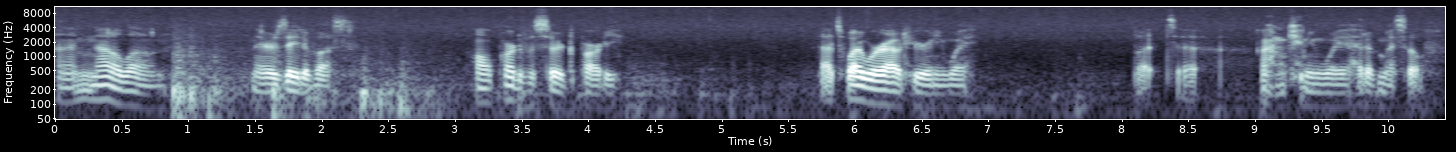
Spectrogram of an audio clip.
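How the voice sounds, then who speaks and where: An informal, talkative colony labourer leaving a message in a science fiction audio drama. He has a low voice and a conversational storytelling manner. The sound is dry and slightly dull. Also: darkish tone, husky, no room sound, full character voice. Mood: affectionate, confiding. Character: chatty young male colony labourer messaging his brother.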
